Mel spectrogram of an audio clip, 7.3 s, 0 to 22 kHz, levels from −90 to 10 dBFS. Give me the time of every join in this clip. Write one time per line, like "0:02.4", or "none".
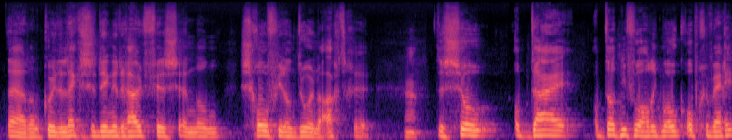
0:05.1

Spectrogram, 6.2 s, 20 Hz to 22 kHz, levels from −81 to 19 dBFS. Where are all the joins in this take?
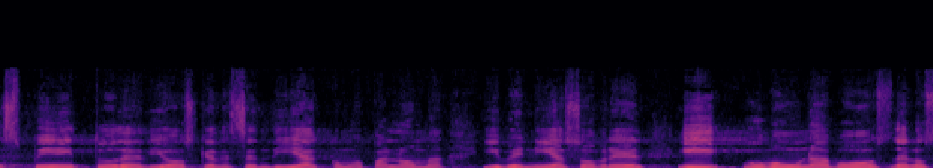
none

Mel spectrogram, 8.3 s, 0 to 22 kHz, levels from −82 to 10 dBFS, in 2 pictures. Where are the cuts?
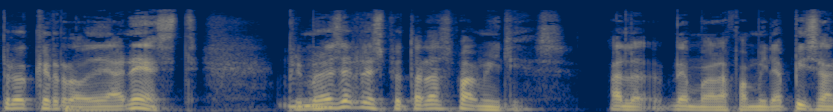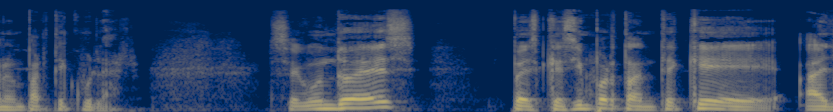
none

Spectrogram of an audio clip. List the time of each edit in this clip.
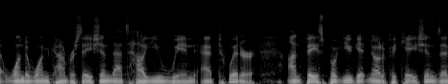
none

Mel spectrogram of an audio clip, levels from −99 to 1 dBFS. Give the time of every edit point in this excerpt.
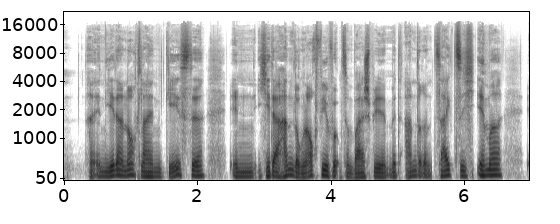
0:01.1
0:04.1
0:05.5

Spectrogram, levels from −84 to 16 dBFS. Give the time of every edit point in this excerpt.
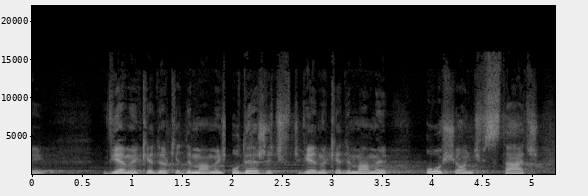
0:01.4
0:01.9
0:02.6

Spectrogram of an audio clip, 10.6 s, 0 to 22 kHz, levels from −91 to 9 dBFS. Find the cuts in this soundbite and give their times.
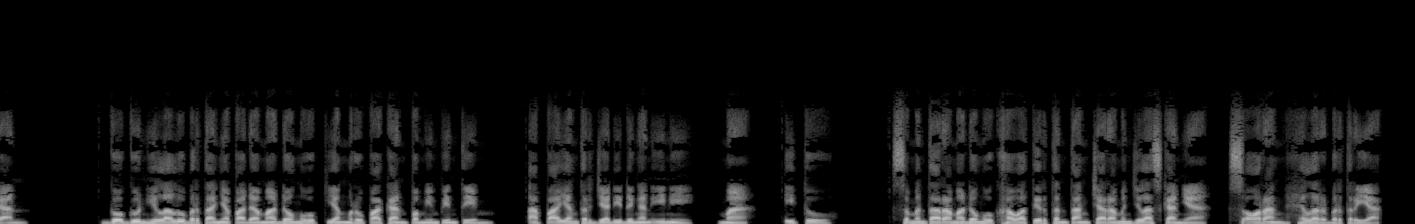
none

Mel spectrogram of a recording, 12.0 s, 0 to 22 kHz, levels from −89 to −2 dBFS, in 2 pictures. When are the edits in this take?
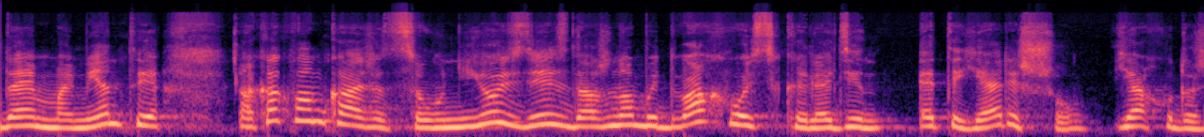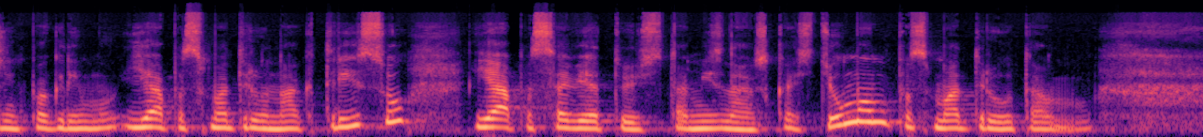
0:05.5

